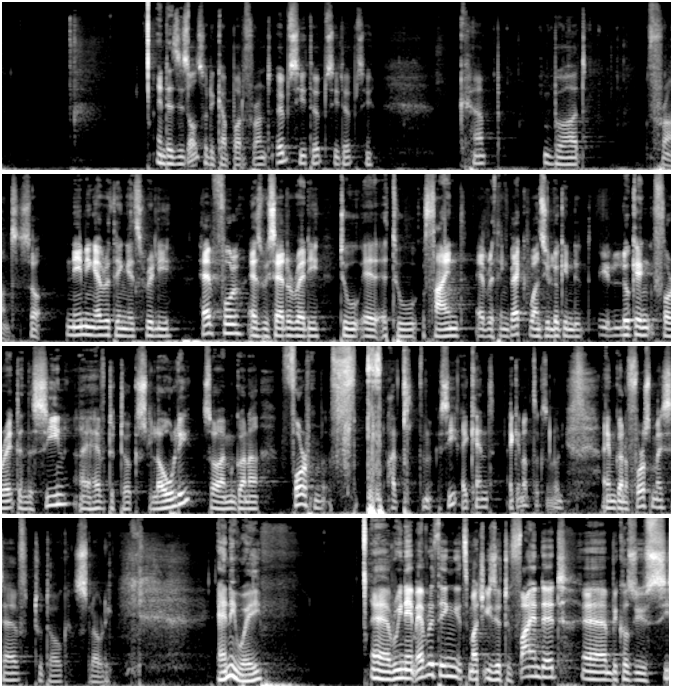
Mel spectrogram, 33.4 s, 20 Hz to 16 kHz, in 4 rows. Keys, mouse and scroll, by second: 2.2 click, 3.2 F3, 4.9 F2, 11.7 click, 12.2 shift+click, 12.8 click, 25.4 middle click, 26.4 shift+middle click, 30.3 middle click, 30.8 click.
